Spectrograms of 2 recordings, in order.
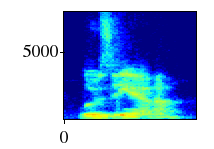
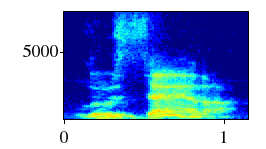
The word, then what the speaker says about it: Louisiana: and scope or specifically Louisiana remember you eliminate the syllable it's not Louisiana its Lucena South Carolina South Carolina but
